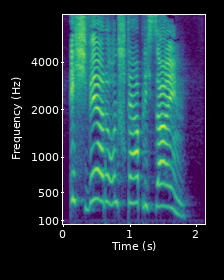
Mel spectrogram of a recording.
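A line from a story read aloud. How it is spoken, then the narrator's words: Shouted skyward. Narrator (German): schrie in den Himmel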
